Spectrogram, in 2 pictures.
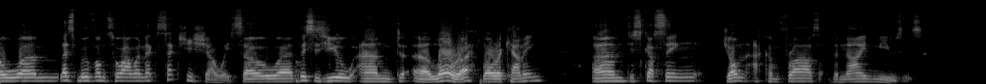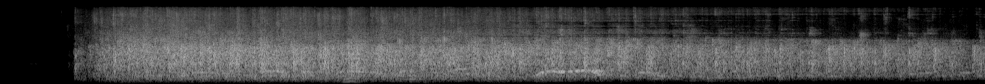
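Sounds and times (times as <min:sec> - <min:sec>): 
speech: 0:00.0 - 0:09.3
audience applause: 0:10.6 - 0:19.6
faint whoops: 0:11.9 - 0:16.8.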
